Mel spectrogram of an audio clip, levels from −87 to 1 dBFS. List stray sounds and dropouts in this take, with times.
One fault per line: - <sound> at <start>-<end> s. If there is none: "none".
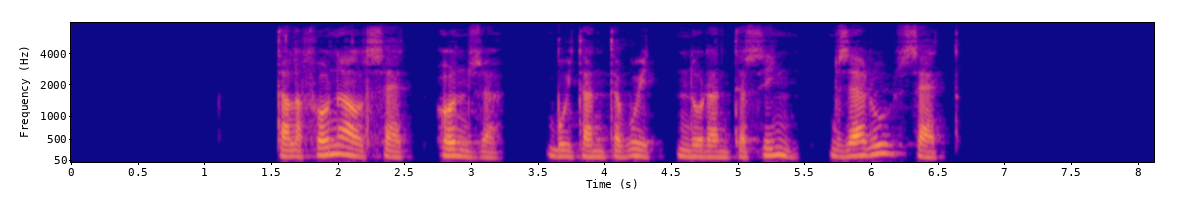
none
